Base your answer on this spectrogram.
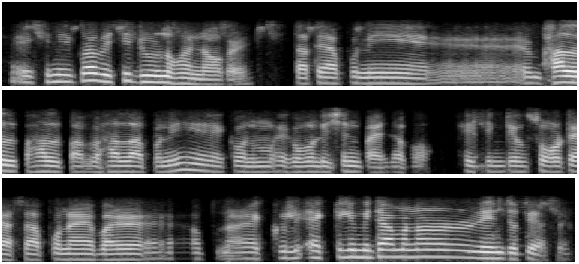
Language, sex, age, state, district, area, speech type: Assamese, male, 30-45, Assam, Lakhimpur, urban, conversation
